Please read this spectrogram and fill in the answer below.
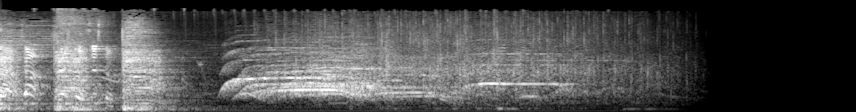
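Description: A live rock band (electric guitars, bass, drums) plays the last loud accented hits of a ska-punk song, then the audience cheers and applauds with whoops and whistles. The cheering fades out about seven seconds in.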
